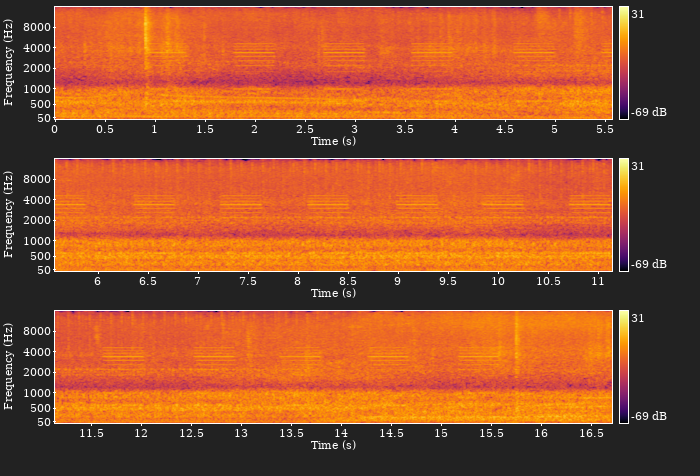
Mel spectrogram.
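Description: A turn signal ticks at a steady pace.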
